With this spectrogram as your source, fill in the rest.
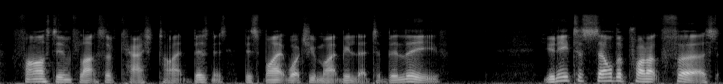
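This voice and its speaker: A man reading a scripted instructional narration for an online course, with a lively, emphatic delivery. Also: fairly low pitch, no echo.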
